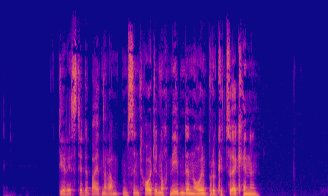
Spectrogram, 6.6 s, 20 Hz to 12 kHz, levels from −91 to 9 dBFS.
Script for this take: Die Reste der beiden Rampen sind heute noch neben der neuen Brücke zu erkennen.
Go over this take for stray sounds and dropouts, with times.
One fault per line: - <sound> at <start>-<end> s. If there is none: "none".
none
